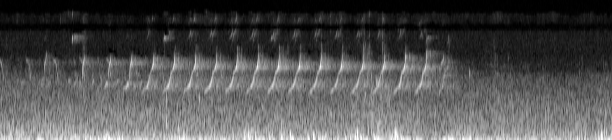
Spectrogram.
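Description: A songbird singing a trill of quick downward-sliding notes, about five a second, that builds in loudness and stops about four and a half seconds in.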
